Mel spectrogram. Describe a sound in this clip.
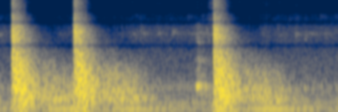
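A pistol fires sharp, loud shots that echo down a long tunnel.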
